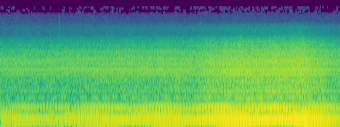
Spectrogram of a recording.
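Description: A bus engine hums steadily in the distance and grows slightly louder.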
